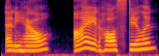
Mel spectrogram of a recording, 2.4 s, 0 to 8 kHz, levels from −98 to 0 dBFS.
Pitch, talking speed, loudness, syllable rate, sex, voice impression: 245 Hz, 125 wpm, -16 LUFS, 4.1 syllables/s, female, feminine, slightly young, tensed, slightly hard, clear, fluent, intellectual, unique, sharp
